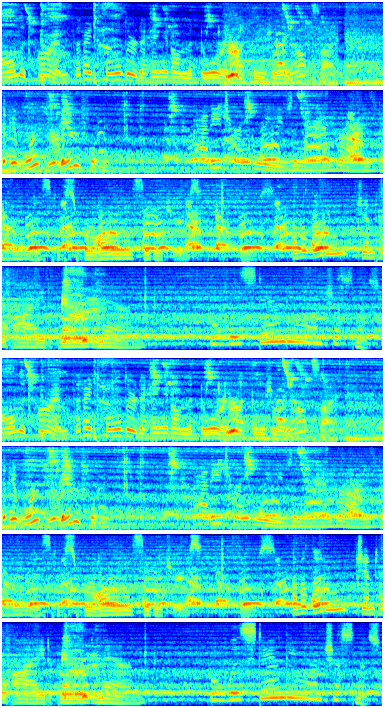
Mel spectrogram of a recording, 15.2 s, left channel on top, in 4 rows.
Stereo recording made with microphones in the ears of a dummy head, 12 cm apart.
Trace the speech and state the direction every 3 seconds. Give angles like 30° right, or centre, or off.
60° right, 30° right, centre, 40° right, 50° right.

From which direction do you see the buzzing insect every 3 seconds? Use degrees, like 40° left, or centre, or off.
60° right, 50° right, 20° right, 10° left, 30° left.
